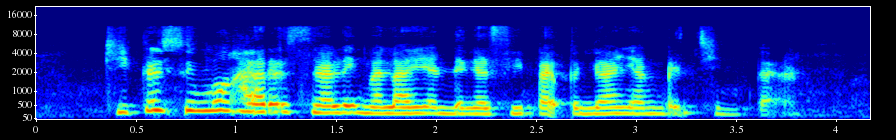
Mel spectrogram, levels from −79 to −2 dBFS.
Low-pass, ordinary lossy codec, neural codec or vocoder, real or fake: 10.8 kHz; MP3, 64 kbps; codec, 24 kHz, 1.5 kbps, HILCodec; fake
